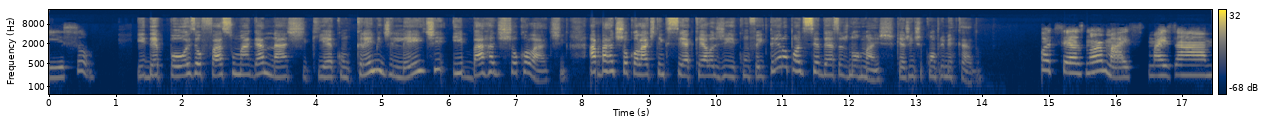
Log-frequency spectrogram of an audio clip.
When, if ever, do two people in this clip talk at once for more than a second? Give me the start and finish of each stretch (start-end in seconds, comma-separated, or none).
none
